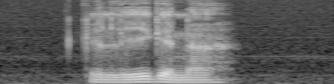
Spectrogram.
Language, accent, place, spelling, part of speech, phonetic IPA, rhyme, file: German, Germany, Berlin, gelegener, adjective, [ɡəˈleːɡənɐ], -eːɡənɐ, De-gelegener.ogg
- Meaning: inflection of gelegen: 1. strong/mixed nominative masculine singular 2. strong genitive/dative feminine singular 3. strong genitive plural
